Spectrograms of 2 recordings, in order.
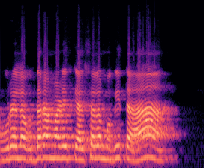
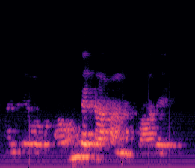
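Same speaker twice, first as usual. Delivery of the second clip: soft, sad, lamenting tone. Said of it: "ಯಾಕೆ ಬೇಜಾರಿಂದ ಮಾತಾಡ್ತಾ ಇದ್ದೀರಾ".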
